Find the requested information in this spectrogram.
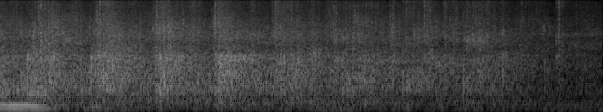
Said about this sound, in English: So, would you give me a hand in welcoming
